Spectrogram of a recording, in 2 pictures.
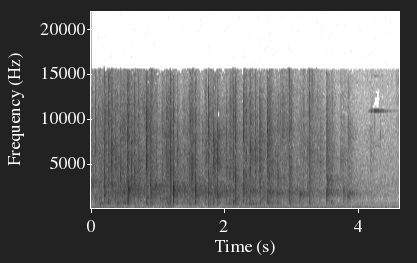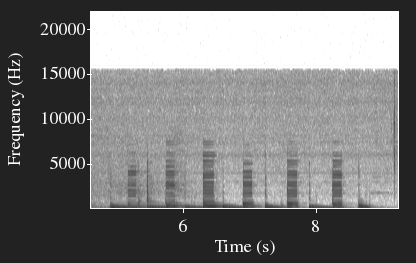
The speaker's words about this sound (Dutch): Mag ik een applaus voor Boban Braspenning?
